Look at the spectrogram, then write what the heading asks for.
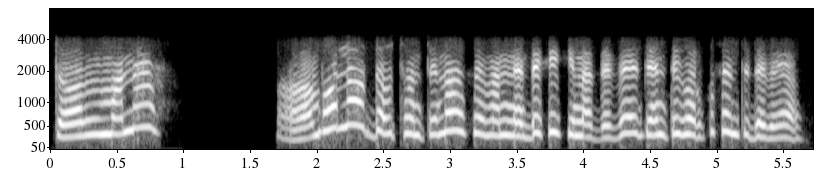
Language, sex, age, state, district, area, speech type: Odia, female, 18-30, Odisha, Nabarangpur, urban, conversation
